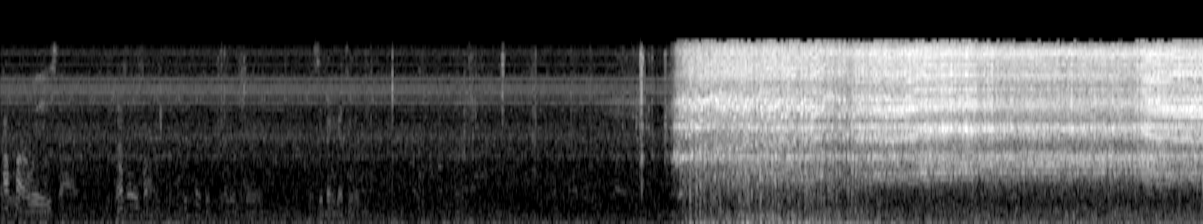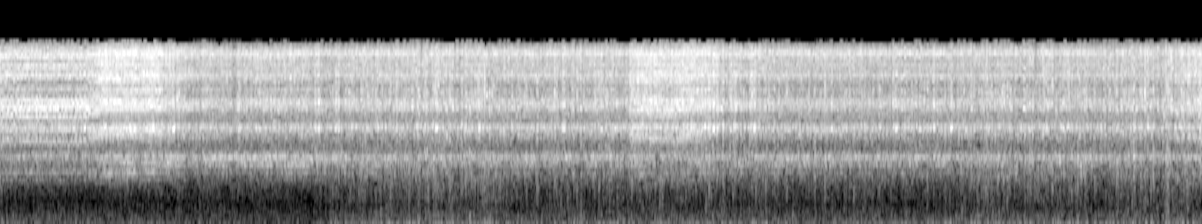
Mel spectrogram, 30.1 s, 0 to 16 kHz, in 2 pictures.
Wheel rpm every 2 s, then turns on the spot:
0, 0, 0, 0, 140, 220, 230, 220, 230, 230, 230, 220, 230, 230, 230.
none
